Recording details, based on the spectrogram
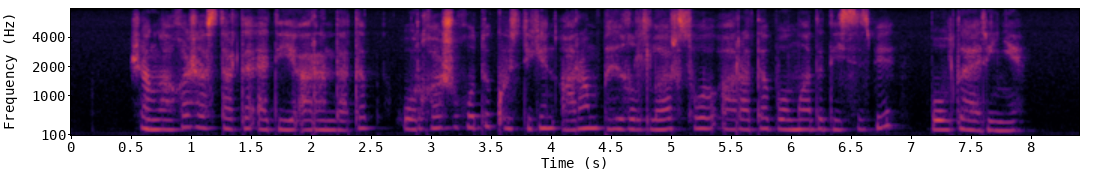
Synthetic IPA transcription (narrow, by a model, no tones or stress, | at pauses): ʒ̥ɑɴɑʁəʒɑst̪ɑɾd̪ɑʔæd̪e̞jʔɑɾɑnd̪ɑt̪əpwo̞ɾʁɑʃʊʁot̪əkʲʰɵzd̪e̞ɡʲe̞nɑɾɑmpʰɨjʁəlˠd̪əlˠɑɾso̞lˠɑɾɑd̪ɑbo̞lˠmɑd̪əd̪ejsɪzbe̞ | b̥o̞lˠd̪əæɾijne̞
